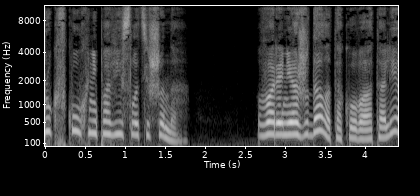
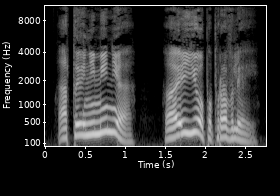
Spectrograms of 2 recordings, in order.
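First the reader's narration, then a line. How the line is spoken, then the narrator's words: Barking. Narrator (Russian): рявкнул тот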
